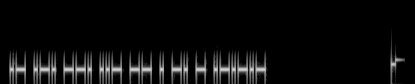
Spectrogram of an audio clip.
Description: Morse code, heard as a keyed tone, about 40 wpm, 700 Hz. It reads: ARGUMENT.
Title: A Sound Of Thunder 40wpm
